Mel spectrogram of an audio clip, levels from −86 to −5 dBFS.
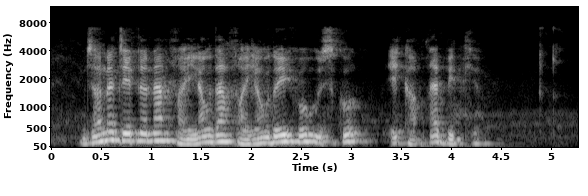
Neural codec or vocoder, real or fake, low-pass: codec, 16 kHz, 2 kbps, FunCodec, trained on Chinese and English, 25 frames a second; fake; 7.2 kHz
